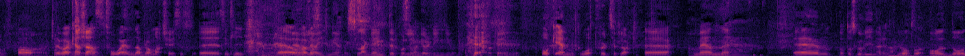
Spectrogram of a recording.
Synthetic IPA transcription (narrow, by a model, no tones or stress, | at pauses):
ɑːd̪ɛvaɾkʰanʂəhanst̪ʰv̥oːɛnd̪abɾɑːmat̪ʂəɾɪssɪt̪ʰliːv | ɔvaɔɪt̪meslaɡːaɪnt̪əpʰɔlɪŋɡəɖɪnjʊ̰ɔkʰɛ | ɔkːɛnːmuːt̪wɔt̪fɪɖ̪sɔkʰlɑ̰ːʈ | mɛn | loːt̪ɔsɡoːviːd̪aɾloːt̪ɔɔd̪ɔ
